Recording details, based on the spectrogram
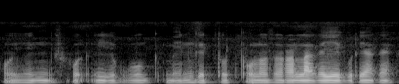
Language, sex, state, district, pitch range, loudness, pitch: Chakma, male, Tripura, Unakoti, 90-95 Hz, -23 LUFS, 95 Hz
